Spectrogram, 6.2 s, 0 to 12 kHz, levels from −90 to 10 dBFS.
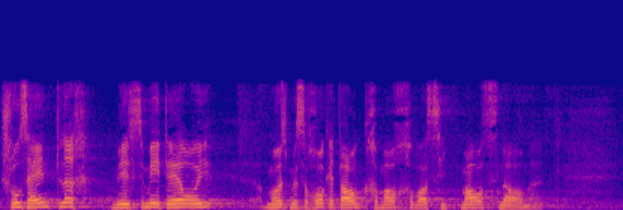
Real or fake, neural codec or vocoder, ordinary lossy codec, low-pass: real; none; MP3, 96 kbps; 7.2 kHz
